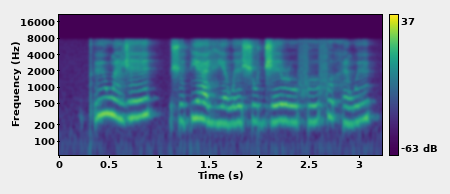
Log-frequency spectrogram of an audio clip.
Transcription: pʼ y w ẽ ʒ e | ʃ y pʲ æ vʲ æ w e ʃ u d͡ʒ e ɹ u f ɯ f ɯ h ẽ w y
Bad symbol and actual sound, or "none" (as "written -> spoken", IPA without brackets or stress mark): none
